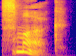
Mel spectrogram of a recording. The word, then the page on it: smirk: British English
